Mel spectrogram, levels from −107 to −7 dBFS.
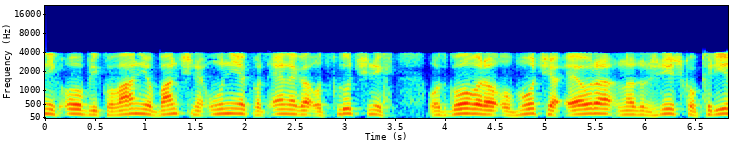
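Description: Packet loss with pitch repetition occurs at 0.82 to 0.84 s, just before "bančne unije kot enega", and again at 2.96 to 2.98 s, right after "unije kot enega od". Each gap of about 20 ms, which fits a single lost packet, was bridged by repeating the last pitch period. Through the G.711 telephone band, this sounds like a brief held, buzzy catch in the speech.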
